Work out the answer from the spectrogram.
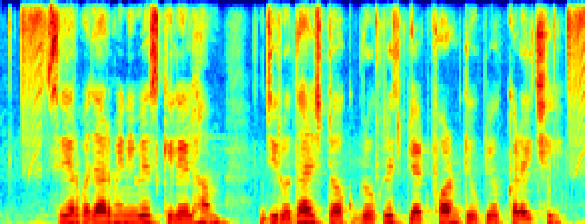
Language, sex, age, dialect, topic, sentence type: Magahi, male, 18-24, Western, banking, statement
